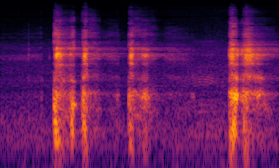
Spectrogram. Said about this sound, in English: I have a little cough.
